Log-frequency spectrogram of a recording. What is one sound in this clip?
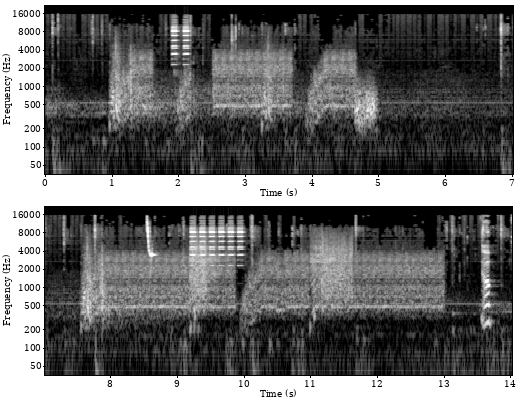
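A game's electronic whooshes and whirs come and go.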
